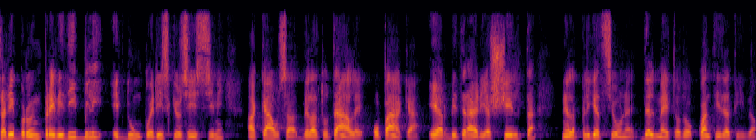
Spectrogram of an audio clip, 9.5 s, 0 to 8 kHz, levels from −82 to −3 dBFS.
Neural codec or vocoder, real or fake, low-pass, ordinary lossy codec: none; real; 7.2 kHz; none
